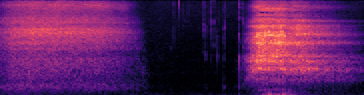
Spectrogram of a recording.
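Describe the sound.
Breathing during a cross-legged seated shoulder-raising exercise: one long, airy breath, a quiet pause with faint small sounds, then a second, stronger and louder breath.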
